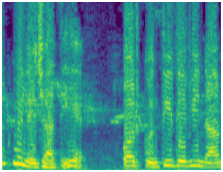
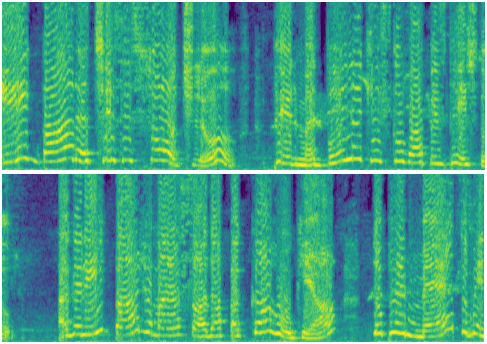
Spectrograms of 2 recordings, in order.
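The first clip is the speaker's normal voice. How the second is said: scheming buyer woman; 6 semitones higher than usual. Acted. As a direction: drag out each condition like a shady trader. Kunti Devi bargaining for the girl.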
